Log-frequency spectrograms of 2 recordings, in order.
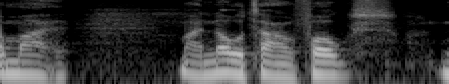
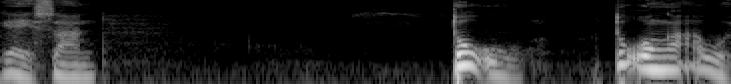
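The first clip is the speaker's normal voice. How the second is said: gentle, calming, soothing fatherly voice, raised; 5 dB louder than usual. Recalling needing his parents, the son imitates his dad's soothing voice. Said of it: "I needed to hear his soothing voice".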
